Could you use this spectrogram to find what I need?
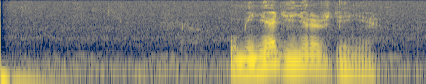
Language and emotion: Russian, neutral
